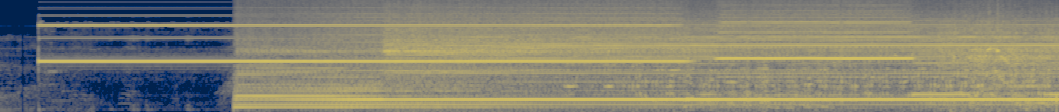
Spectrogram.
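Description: Experimental noise-drone music: after a short gap, a single loud, steady high-pitched tone starts about half a second in. About two and a half seconds in, a thick, sustained drone with low held notes comes in under it and carries on.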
